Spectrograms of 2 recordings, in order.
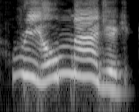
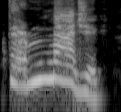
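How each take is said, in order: First: "Real magic" higher, louder, slower; boy insists to his mother, louder on "magic"; emphatic repeat. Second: "magic" drawn out and slowed; stressed magic. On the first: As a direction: push "magic" even harder, almost shouting. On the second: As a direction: lean on "magic" with wonder. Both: A narrator's reading.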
